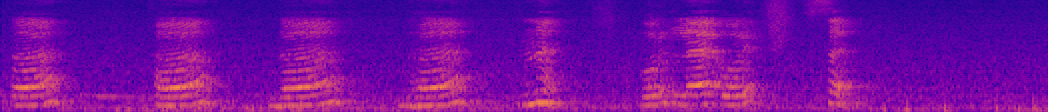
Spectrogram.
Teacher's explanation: इनका जो उच्चारण स्थान है वो है दंत, और ये क्या कहलाएंगे? जो संज्ञा रहेगी इनकी दंत्य।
